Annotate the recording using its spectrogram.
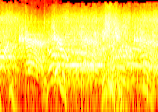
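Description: Action-film fight sound effects: a dense run of overlapping whooshes and whip-like swishes.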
